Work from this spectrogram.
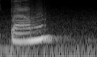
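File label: "owl", Zapotec; dam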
